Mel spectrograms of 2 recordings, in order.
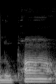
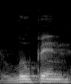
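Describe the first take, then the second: First: The name is said with a French accent. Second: The name is said with an American accent.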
